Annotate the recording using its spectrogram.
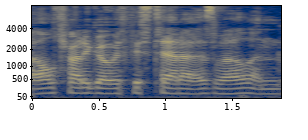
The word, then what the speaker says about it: Fisterra: to the village known in Spanish as Finisterre and in Gallego as Fisterra. So I think you're going to go with the Gallego pronunciation? – Yeah, I'm in full-on Gallego mode right now.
